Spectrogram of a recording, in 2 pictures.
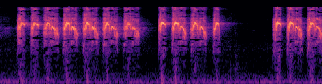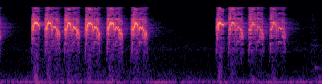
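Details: Crimson sunbird delivering energetic song in short bursts of five to seven rapid, high, metallic chirps, each burst separated by brief pauses.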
